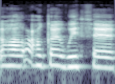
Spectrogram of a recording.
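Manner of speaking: put-on, fake, sugary sweet, all-nice tone. Retelling how mother acted in front of family: imitating mother's fake niceness. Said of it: "pretending to be all nice".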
